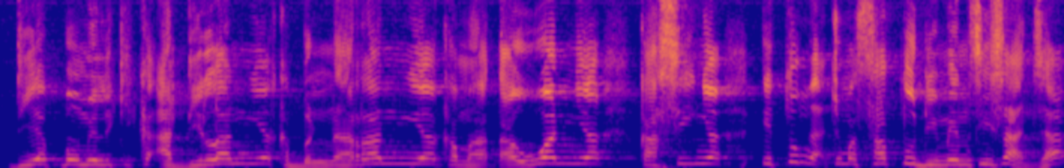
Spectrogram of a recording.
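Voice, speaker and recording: A man's voice: extremely high pitch, sharp tone. A man in his thirties preaching a sermon as pastor, earnest and addressing the congregation directly with questions. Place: large church hall.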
